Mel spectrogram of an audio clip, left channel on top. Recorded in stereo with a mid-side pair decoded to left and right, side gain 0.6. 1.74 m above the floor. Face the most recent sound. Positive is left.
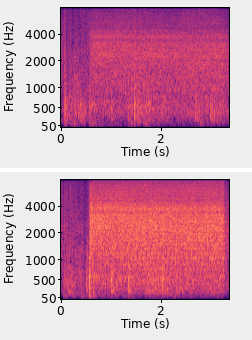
turn(degrees=-65)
